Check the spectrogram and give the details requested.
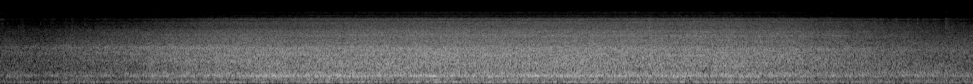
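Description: Electric train passing overhead on a concrete railway viaduct: a rushing rumble that builds over the first two seconds, holds for about five, and fades toward the end, with a steady hum under it.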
